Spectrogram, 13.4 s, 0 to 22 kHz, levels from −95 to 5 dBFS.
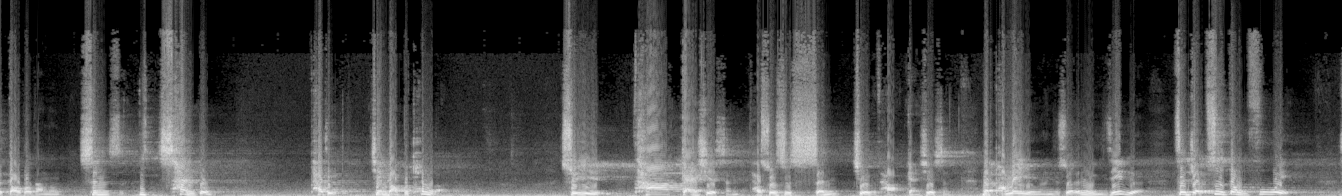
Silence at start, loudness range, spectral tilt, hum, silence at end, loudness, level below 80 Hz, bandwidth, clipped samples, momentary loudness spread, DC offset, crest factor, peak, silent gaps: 0 s; 3 LU; -4 dB/octave; none; 0 s; -7 LUFS; -28 dBFS; over 20 kHz; 4%; 18 LU; under 0.1%; 8 dB; 0 dBFS; none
